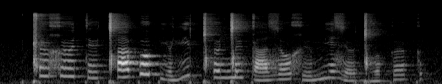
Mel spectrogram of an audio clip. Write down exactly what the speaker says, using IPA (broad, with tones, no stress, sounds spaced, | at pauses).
ǁ ɵ˥ x ɵ˥ t ɨ˧˥ ǀʰ a˧˥ p o˥ pʲ ɵ˩ vʲ u˥ ǀʰ ɵ˥ ŋ͡ǀ ɨ˥ ɡ a˩˧ z o˧˥ x ɨ˩˧ mʲ e˥ z ɵ˩˧ ɡ͡ǀ o˩ k ɵ˥ k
